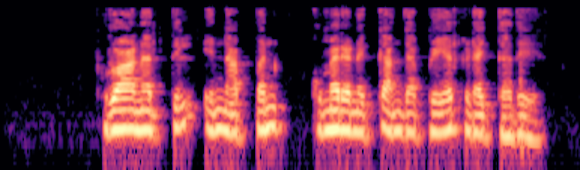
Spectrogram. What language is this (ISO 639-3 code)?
tam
